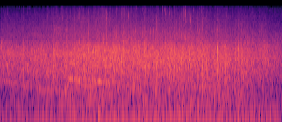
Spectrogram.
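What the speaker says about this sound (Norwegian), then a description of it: "God applaus igjen!" Sustained applause from an awards-show audience in a concert hall, steady clapping that fills the whole stretch at an even, fairly loud level.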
